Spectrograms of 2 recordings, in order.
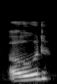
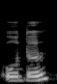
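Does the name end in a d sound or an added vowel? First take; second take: d sound; added vowel. First: The name ends on a plain d sound. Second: The name ends with an extra vowel after d. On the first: "it's just the English word ode" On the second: "In Korean, it's more pronounced like odu"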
